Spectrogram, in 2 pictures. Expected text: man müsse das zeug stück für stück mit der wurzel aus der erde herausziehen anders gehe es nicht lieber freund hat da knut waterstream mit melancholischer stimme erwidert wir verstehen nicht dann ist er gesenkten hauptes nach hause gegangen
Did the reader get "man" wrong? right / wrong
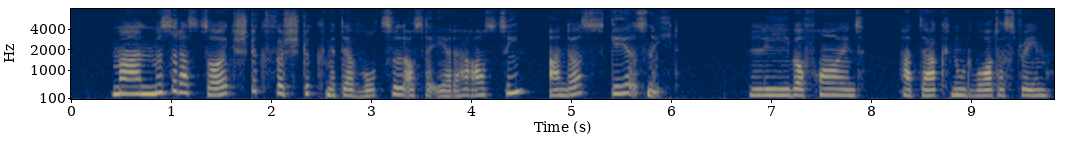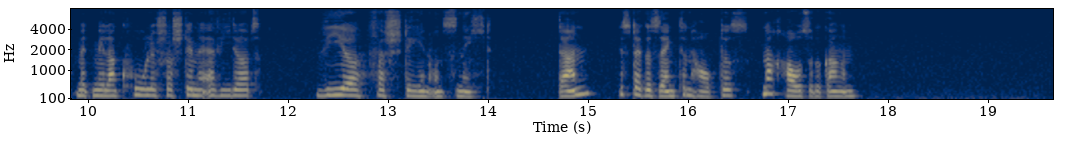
right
